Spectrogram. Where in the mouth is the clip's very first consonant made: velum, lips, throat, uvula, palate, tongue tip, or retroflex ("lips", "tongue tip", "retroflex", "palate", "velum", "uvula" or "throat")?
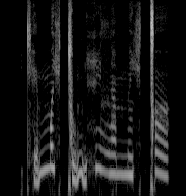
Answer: palate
